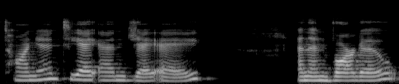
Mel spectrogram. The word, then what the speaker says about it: Tanja: so oh yeah so my name is spelled the Estonian way which is my mother's background so it's Tanya t-a-n-j-a and then Vargo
